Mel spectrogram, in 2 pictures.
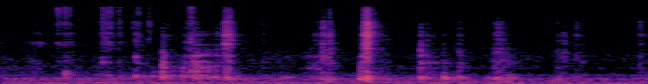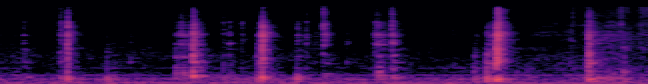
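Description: Fingertips tap and rub the body and domed lid of a clear plastic Disney tumbler with a straw, held in both hands; the tumbler is hollow and empty apart from figurines inside its wall. Short, dry plastic taps with bright clicks and a light low-mid body die away almost at once, separated by soft rubbing scrapes.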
